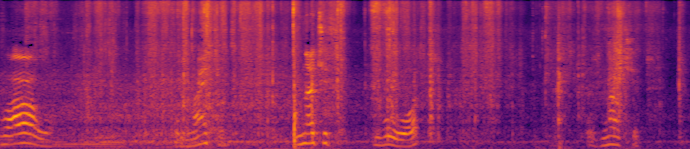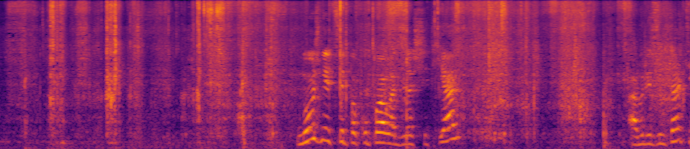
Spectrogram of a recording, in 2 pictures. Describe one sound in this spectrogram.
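Cardboard scrapes and rustles as it is handled.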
